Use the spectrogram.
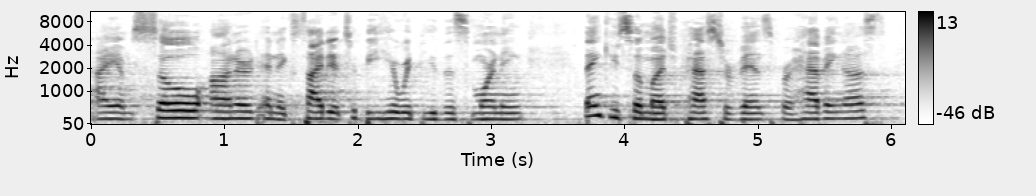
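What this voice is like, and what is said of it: Speaks with a noticeable accent. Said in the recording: “Are y'all all right with my accent?”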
